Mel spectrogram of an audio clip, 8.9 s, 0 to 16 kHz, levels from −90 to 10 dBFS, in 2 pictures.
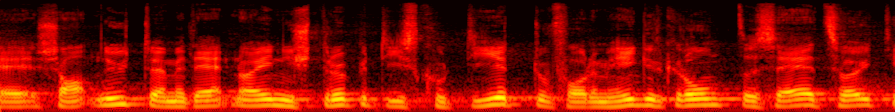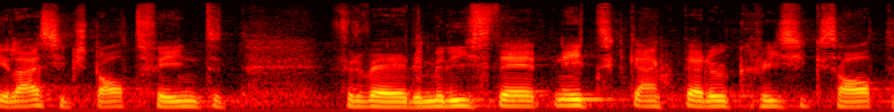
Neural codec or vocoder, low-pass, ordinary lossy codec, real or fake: none; 14.4 kHz; none; real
